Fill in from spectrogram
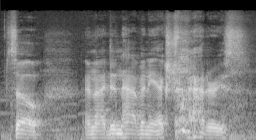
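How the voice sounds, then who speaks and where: A man's voice: fairly low pitch, little pitch movement, a little fast, bright, forceful tone, soft background music, rough recording. A young man chatting casually through a cooking how-to, rambling and correcting himself as he films with a handheld camera in a small home kitchen. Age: young adult. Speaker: vlogger. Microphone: handheld camera at arm's length.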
